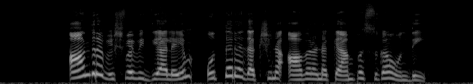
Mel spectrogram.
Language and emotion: Telugu, neutral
